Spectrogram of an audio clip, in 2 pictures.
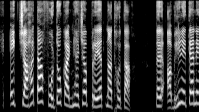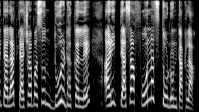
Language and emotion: Marathi, angry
